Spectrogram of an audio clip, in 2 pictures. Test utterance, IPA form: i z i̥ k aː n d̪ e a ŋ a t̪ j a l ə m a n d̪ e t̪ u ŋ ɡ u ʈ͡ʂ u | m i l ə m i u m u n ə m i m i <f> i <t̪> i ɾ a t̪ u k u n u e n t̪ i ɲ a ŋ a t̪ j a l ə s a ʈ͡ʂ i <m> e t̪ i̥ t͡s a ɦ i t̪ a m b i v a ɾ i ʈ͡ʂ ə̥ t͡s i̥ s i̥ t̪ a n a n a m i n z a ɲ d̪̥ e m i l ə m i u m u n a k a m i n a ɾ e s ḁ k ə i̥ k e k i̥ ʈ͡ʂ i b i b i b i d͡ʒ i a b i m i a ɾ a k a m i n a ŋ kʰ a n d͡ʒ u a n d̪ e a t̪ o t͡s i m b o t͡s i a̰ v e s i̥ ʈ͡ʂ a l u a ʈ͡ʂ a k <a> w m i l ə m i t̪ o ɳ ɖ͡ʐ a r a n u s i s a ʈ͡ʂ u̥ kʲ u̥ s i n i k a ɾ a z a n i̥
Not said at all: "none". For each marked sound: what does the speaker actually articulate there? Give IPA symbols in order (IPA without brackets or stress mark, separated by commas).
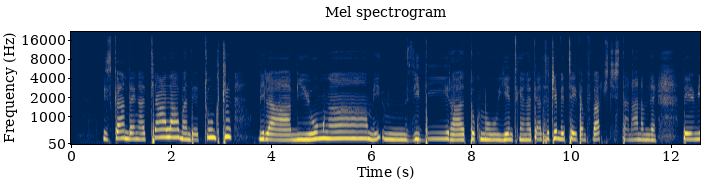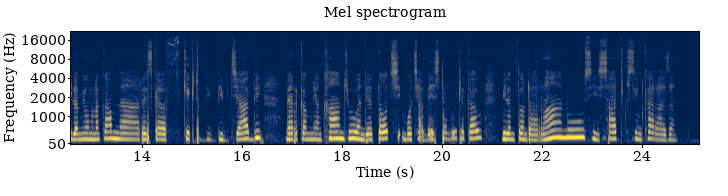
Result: v, d̪, m, a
